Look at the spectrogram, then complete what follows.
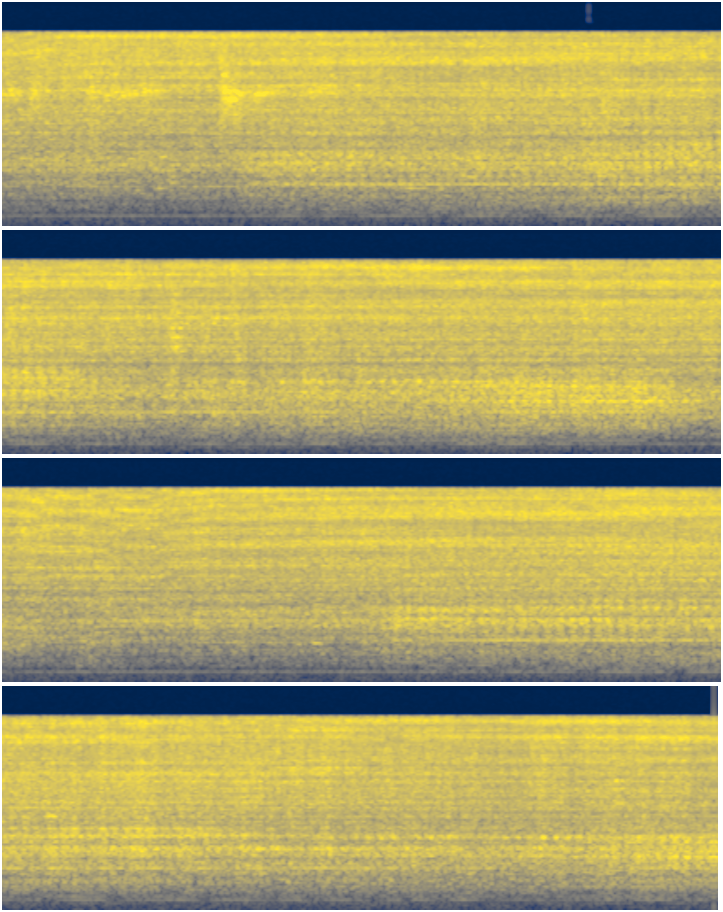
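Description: CNC vertical milling machine cutting a metal aircraft door hinge part: the cutter running through the metal with a steady hissing machining noise that swells and eases a few times.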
